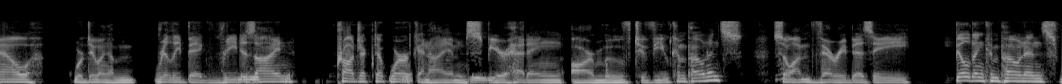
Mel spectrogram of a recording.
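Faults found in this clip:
Echo leak at 0.68–0.87 s, 2.21–4.13 s, 6.05–6.73 s and 9.44–9.95 s: faint-to-moderate voice copy trailing 345 ms behind, likely far-end echo canceller residue; a repeat, not reverb tail.

Speech suppressed in double talk, 2.32–5.28 s: talker dips deeply in pieces, roughly 1.5 s total, likely canceller mistaking overlap for echo; the talker is lost, not just room.

Background gated by the echo canceller, 5.51–7.74 s: room sound drops up to about 40 dB, around 1 s total, while loudspeaker plays; ambience pumps.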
